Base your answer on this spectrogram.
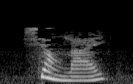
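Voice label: "向来", Mandarin Chinese; chinese flashcards; hsk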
